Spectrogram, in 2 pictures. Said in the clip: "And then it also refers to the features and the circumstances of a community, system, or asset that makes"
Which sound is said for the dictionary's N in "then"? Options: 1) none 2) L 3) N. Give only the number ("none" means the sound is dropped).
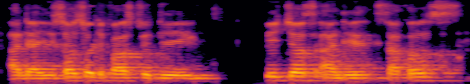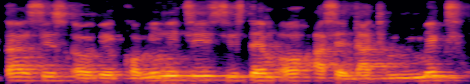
1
